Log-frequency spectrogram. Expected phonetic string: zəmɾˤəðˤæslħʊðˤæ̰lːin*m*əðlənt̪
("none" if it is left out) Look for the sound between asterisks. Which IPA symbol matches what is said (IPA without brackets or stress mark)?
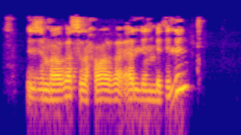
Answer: m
